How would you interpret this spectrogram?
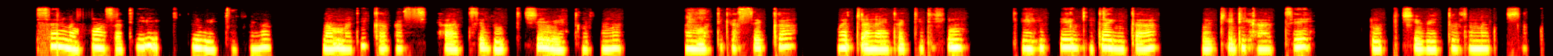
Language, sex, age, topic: Gamo, female, 18-24, government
